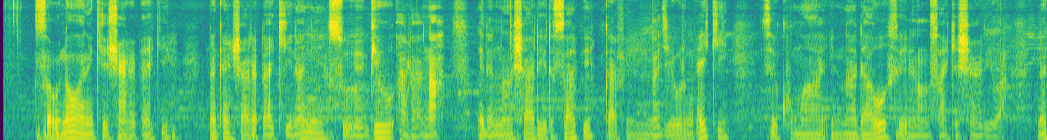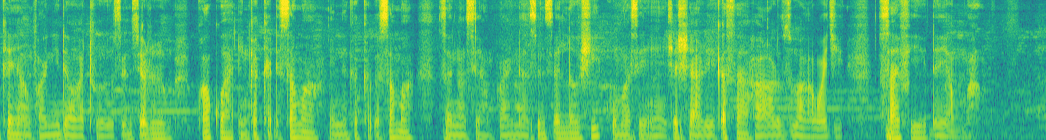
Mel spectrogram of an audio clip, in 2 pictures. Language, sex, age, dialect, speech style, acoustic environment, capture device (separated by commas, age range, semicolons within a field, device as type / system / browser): Hausa, male, 35-44, Nigeria - Kano, happy; anxious; tired; relaxed; nervous; excited; focused; stressed, people talking; music; nature; silence; traffic; construction; appliances, mobile / Linux / Chrome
